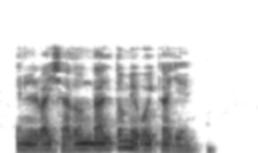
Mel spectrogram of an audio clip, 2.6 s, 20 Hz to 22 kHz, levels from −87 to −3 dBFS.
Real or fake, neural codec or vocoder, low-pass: real; none; 7.2 kHz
